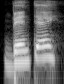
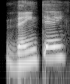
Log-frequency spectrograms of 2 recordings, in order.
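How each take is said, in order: First: The word starts with a B sound. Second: The word starts with a V sound. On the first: "It's pronounced like a B, I'm pretty sure, not like a V" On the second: "So you do pronounce it as a V instead of a B?"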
